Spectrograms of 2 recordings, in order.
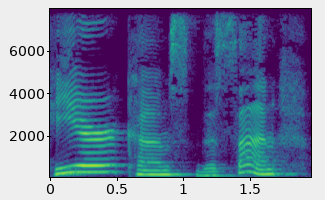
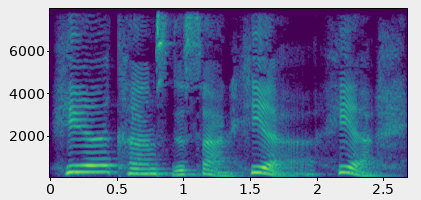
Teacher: É um alongamento da vogal, ao invés de um enrolamento da língua. · Shown in: second take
